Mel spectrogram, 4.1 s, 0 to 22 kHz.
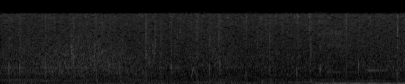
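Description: Rapid hoofbeats of a running horse in The Witcher 3: Wild Hunt patter steadily over a hissing, rain-like ambience, growing slightly louder toward the end.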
